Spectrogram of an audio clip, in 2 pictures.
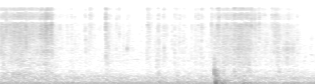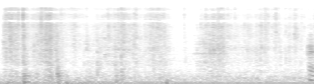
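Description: Cardboard and plastic camera packaging crinkling and rustling as it is handled during an unboxing, with one sharp knock about two seconds in and a few lighter clicks a little later.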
